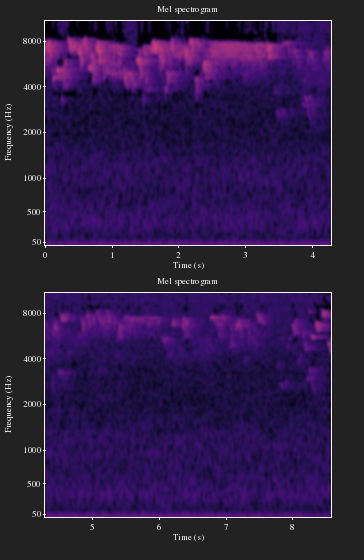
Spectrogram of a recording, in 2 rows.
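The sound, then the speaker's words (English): A winter wren's very high-pitched twittering, a fast run of thin trills and chirps, sounds from some way off in a rainforest over a steady rushing background hiss. “This very high-pitched twittering sound that might be coming from 100 feet away.”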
